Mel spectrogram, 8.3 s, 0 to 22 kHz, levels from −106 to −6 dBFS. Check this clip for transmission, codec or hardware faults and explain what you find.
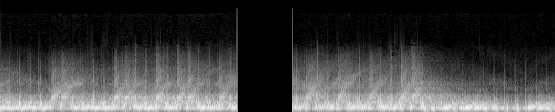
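One fault is present: a rebuffering stall. At 3.55 s the audio drops to silence. It resumes at 4.39 s, picking up exactly where it stopped. The player had used up its downloaded audio and had to wait for more data to arrive. No material is skipped or repeated. Instead, about 0.83 s of dead air is inserted, so the clip runs that much longer than the original sound.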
